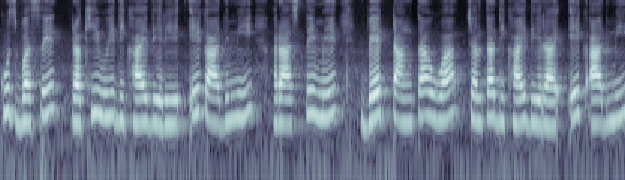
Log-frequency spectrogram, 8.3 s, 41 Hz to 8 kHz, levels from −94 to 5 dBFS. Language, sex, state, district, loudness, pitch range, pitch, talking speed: Hindi, female, Uttar Pradesh, Varanasi, -15 LUFS, 220-270 Hz, 240 Hz, 165 wpm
